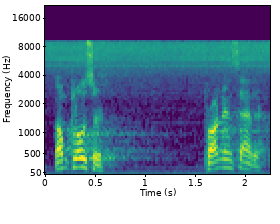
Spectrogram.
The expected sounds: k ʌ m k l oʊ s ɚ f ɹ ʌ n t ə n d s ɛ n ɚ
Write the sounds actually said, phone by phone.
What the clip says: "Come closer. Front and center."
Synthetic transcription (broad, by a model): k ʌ m k l oʊ s ɚ p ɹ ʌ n ə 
